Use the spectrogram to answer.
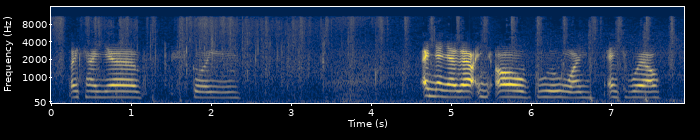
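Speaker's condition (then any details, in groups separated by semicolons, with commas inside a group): Cerebral palsy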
